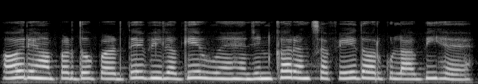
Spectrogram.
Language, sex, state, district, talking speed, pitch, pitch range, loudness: Hindi, female, Uttar Pradesh, Lalitpur, 190 wpm, 275 Hz, 265-290 Hz, -13 LUFS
